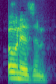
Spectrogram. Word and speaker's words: Onism E: Onism.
